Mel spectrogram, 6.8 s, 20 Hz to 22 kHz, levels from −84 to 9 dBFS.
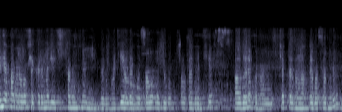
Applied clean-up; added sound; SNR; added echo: neural separator model SepFormer DNS4.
